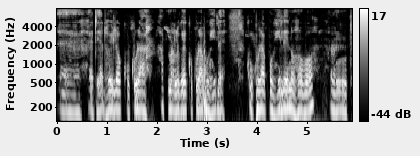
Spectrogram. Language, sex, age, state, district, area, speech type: Assamese, female, 30-45, Assam, Sivasagar, rural, spontaneous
